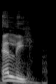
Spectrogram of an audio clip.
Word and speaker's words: Ely: So your name is pronounced Ellie or Eli? It's Ellie. Ellie, because my name is supposed to be said in Spanish, my real name, which I won't reveal because I like my privacy.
